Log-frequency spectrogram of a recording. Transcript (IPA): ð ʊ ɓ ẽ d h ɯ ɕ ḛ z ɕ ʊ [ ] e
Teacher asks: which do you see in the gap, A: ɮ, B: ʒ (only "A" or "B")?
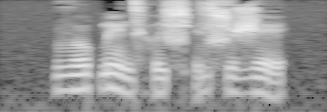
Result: B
